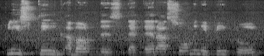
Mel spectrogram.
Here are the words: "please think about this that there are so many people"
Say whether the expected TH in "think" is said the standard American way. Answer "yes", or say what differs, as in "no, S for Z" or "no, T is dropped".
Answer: no, T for TH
